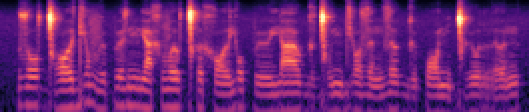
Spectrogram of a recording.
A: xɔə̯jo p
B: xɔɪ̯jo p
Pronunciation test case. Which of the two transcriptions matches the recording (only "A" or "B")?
A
